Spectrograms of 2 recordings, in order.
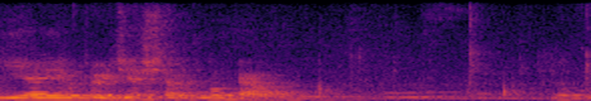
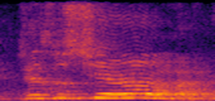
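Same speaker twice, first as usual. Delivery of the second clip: loud, high call through the open window; 9 semitones higher, 9 dB louder than usual. Retold or imitated. Driver calls across to a couple in the next car, loud and high.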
